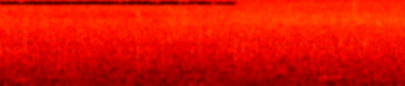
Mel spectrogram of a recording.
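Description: Sunshower rain in Mysore falls as a dense, steady hiss of drops, an even wash of rain with no voices.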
